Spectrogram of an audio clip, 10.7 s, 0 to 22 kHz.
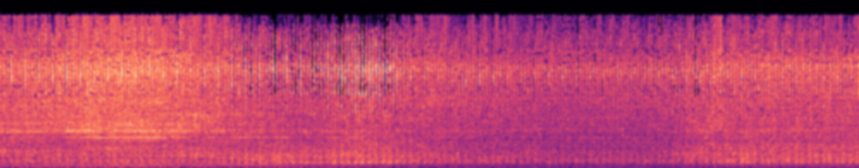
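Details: BMW E46 with N42 engine idling, recorded up close with the MAF unplugged: the idle still stumbles and pulses unevenly about three times a second instead of running smooth. Rough idle persists, cause unclear.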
